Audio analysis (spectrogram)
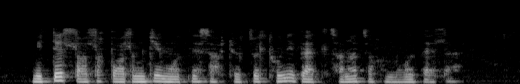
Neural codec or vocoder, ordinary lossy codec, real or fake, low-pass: none; MP3, 48 kbps; real; 5.4 kHz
